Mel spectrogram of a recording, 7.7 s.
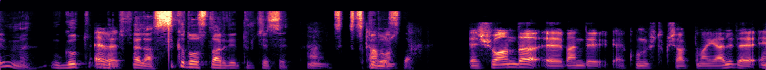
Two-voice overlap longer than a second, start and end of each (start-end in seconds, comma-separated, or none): none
